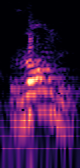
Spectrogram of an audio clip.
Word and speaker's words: wrong: रॉन्ग को आपने देखिए डब्ल्यू में क्या है, साइलेंट है, रॉन्ग।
